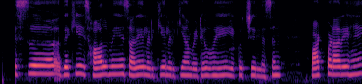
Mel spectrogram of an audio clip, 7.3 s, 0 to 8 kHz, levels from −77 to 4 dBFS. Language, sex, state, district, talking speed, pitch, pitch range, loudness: Kumaoni, female, Uttarakhand, Uttarkashi, 155 wpm, 230 Hz, 220-250 Hz, -33 LUFS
